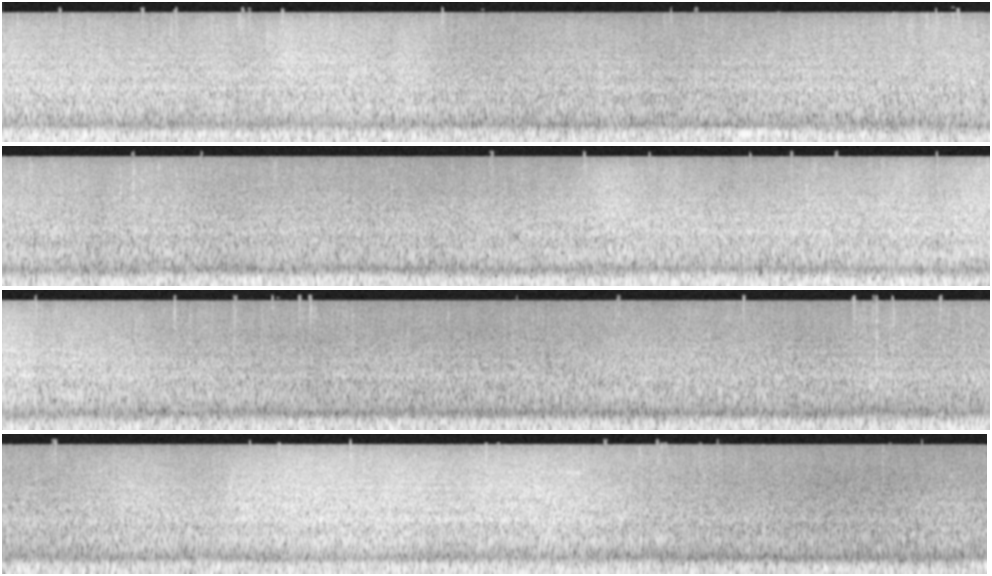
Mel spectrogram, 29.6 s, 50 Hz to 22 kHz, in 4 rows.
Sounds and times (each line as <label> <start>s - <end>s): Howling Wind 0.0s - 29.6s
